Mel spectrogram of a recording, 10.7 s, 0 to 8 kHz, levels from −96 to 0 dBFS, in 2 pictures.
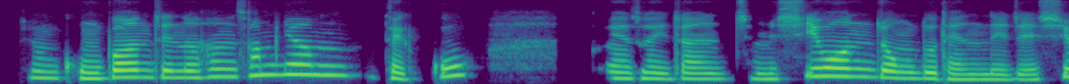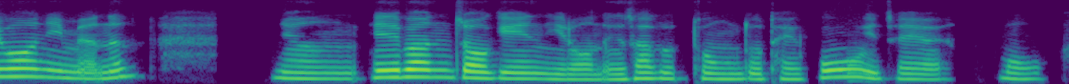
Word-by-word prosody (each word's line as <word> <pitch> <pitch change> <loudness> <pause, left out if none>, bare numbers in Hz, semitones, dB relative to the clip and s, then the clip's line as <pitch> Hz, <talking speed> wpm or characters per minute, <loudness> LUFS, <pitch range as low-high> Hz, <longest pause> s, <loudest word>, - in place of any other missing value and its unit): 지금 235 -3 -4
공부한 250 +4 +3
지는 240 -1 +1
한 275 +2 -1
3 330 +4 +1
년 345 -2 +2
됐고 230 - -1 0.6
그래서 215 -1 -2
일단 195 -1 -2
지금 195 -1 -5
C1 285 +7 +3
정도 215 -4 +2
됐는데 180 -2 -2
이제 175 0 -4
C1이면은 260 +1 +1 0.7
그냥 205 -3 -4
일반적인 245 -6 +4
이런 180 -1 -4
의사소통도 200 0 -3
되고 245 +8 -1
이제 195 -4 -5 0.3
뭐 200 -4 -6
215 Hz, 270 characters per minute, -23 LUFS, 195-255 Hz, 0.7 s, 일반적인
